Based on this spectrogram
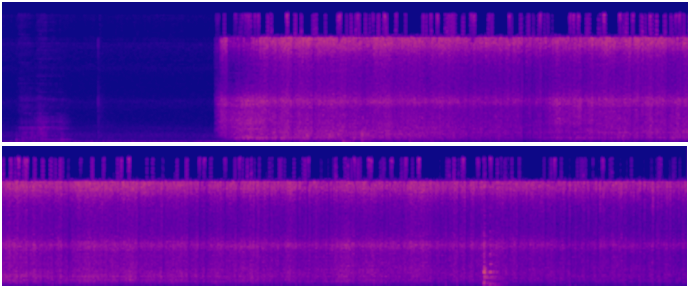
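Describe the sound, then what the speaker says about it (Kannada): Dosa batter hitting a hot griddle, a sudden loud hiss after a quiet start that settles into continuous close sizzling, with a couple of faint scrapes and a clink along the way. "ಇವಾಗ ನೋಡಿ ದೋಸೆ ಬೆಂದಿದೆ."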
